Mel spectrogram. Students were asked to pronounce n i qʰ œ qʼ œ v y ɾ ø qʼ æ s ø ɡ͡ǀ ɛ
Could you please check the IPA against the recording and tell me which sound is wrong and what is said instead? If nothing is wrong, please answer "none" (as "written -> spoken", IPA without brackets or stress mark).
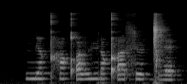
none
